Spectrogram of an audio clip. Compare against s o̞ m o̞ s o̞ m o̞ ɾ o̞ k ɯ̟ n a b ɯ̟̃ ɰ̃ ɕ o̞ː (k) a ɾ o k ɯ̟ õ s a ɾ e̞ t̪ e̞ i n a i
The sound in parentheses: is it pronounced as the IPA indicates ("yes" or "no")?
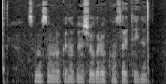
no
